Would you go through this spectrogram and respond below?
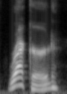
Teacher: If we stress the first syllable, record, it's a noun, like a vinyl record.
